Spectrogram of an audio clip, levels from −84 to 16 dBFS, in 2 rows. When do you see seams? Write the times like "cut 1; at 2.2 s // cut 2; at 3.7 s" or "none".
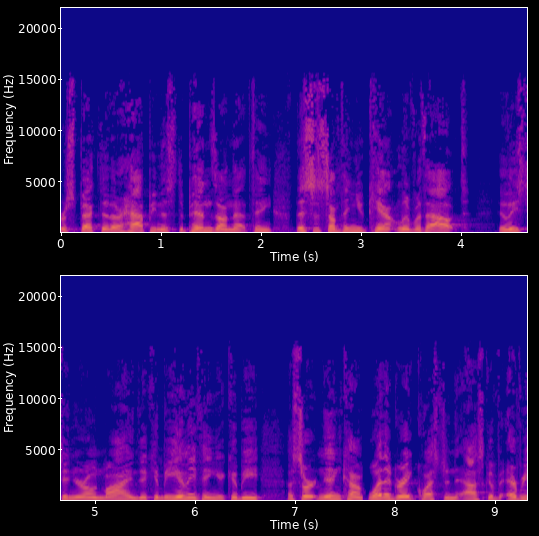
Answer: cut 1; at 7.7 s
